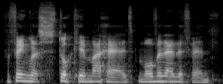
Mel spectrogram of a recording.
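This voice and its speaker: A man's voice: medium pitch, fast talker, pushed and bright. A man co-hosting a casual film discussion, giving his opinions and repeating points for emphasis. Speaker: podcast co-host.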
